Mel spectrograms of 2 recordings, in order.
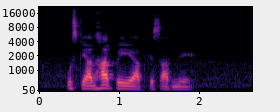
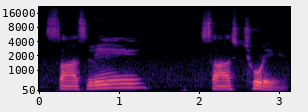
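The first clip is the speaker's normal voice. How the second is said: slow, drawn-out breathing cues with long pauses; guided meditation; 4 dB louder, slower than usual. Real, not acted. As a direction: stretch each cue to pace the listener's breath. Guides breaths before the chant.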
